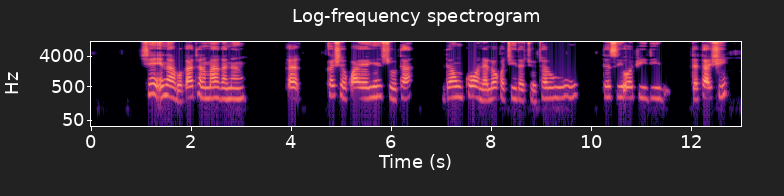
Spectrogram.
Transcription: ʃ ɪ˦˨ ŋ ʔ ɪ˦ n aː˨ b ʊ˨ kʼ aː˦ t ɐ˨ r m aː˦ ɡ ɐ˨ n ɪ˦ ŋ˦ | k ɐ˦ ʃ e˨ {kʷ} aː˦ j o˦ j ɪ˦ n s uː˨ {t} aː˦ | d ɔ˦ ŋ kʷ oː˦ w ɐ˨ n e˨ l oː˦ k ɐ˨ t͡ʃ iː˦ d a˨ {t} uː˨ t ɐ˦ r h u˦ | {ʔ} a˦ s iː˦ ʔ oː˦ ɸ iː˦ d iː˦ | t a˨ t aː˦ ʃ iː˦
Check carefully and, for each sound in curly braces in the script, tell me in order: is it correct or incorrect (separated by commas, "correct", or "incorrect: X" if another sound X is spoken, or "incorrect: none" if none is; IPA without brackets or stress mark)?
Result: incorrect: kʷʼ, correct, incorrect: t͡ʃ, incorrect: t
